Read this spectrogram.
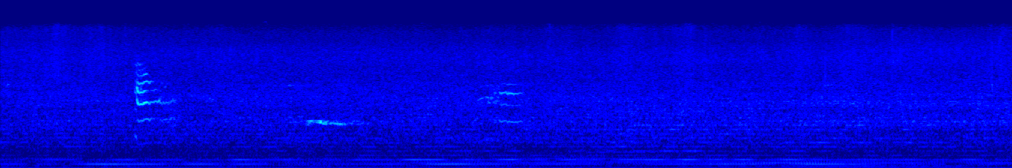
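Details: Cats in a yard give a few faint, brief meows, each sliding downward, near the start and middle, over a steady low hum and background noise.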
